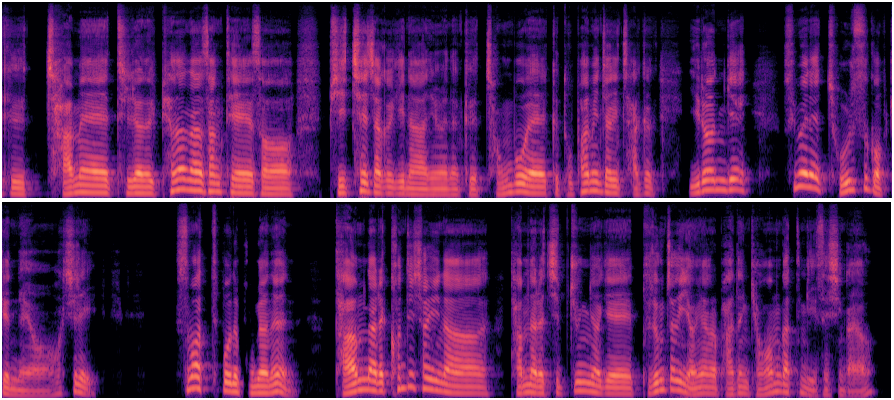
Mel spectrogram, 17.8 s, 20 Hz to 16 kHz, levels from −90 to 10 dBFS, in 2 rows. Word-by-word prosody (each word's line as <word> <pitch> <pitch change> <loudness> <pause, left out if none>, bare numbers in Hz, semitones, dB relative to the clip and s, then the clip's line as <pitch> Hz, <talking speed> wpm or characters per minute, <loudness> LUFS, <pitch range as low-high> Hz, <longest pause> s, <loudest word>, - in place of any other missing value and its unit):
그 110 -2 -3 0.2
잠에 130 +2 +3
들려는 120 -1 +2
편안한 175 0 +4
상태에서 120 -9 +1 0.3
빛의 150 +6 +3
자극이나 110 -6 +1
아니면은 100 0 -3
그 95 - -7
정보의 120 +1 +3
그 - - -9
도파민적인 135 +2 -1
자극 - - -7 0.3
이런 180 +8 0
게 185 -1 -1 0.3
수면에 235 -3 +3
좋을 150 +5 -1
수가 180 +3 -2
없겠네요. 80 -7 -5
확실히 - - -5 0.8
스마트폰을 200 -7 +1
보면은 125 +5 +2 0.4
다음 145 +9 +4
날의 165 -3 +4
컨디션이나 150 - 0 0.2
다음 120 +2 -4
날의 125 -4 +2
집중력에 115 -5 -1
부정적인 170 +5 -1
영향을 115 +2 -1
받은 105 +2 -7
경험 100 +10 -5
같은 135 -3 -4
게 90 - -8
있으신가요? 85 - -6
125 Hz, 325 characters per minute, -21 LUFS, 110-160 Hz, 0.8 s, 편안한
